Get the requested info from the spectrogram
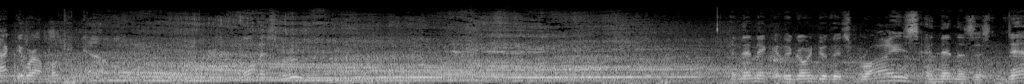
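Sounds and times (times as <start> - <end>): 
speech: 0.0 - 1.7, 2.5 - 3.6, 7.4 - 10.2
race car engines roaring coming out of a corner on a track: 0.0 - 10.2.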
